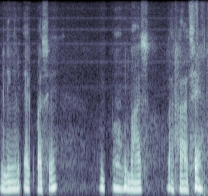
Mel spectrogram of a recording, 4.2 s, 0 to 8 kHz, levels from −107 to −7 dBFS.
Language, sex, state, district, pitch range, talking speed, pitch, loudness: Bengali, male, West Bengal, Alipurduar, 110-130 Hz, 85 wpm, 115 Hz, -22 LUFS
